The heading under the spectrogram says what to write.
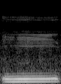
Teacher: आप बोल कर देखिए ई, तो देखिए आप गले के मुंह के अंदर तालु के पिछले हिस्से पे हल्का सा जोर लगा रहे हैं और बड़ी ई का उच्चारण निकल रहा है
